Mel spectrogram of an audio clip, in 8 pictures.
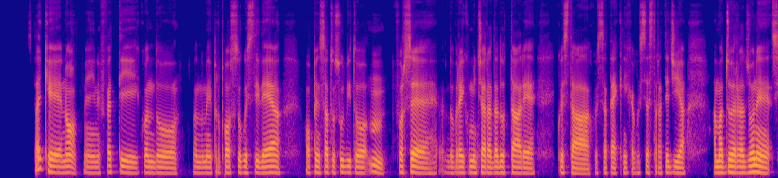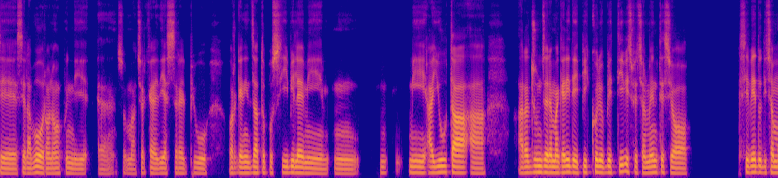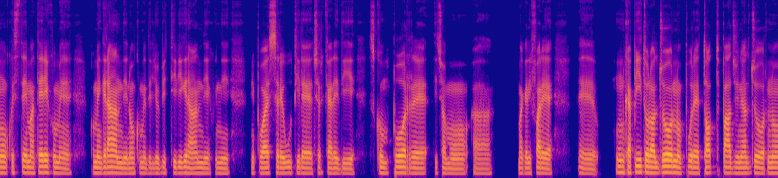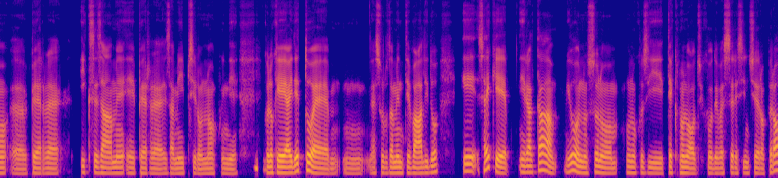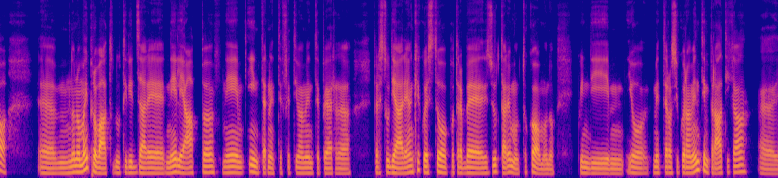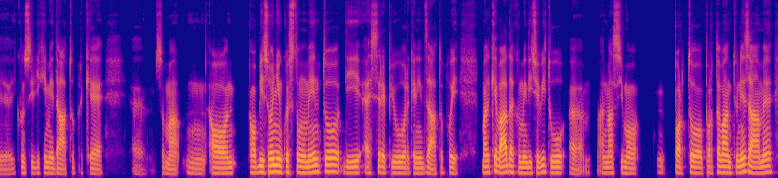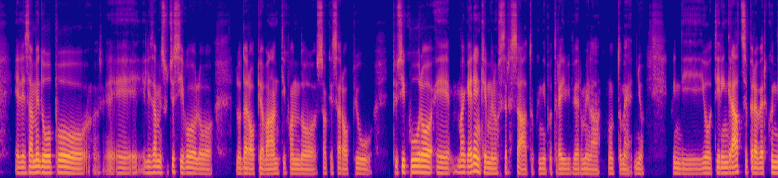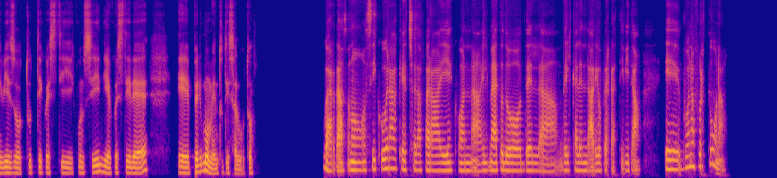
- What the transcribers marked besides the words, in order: other background noise; "insomma" said as "nsomma"; "provato" said as "provat"; "insomma" said as "nsomma"
- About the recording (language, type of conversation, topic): Italian, advice, Perché faccio fatica a iniziare compiti lunghi e complessi?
